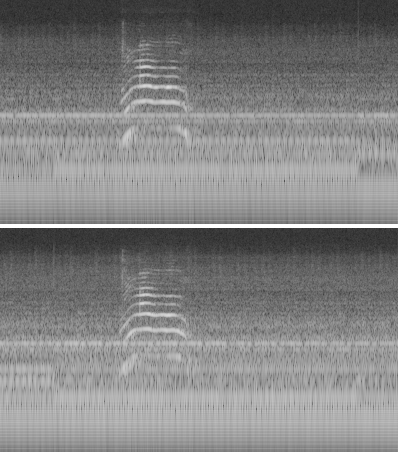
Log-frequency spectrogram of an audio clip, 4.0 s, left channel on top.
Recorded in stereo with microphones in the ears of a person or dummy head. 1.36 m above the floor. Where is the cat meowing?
5° right (ahead or behind), 1.0 m.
